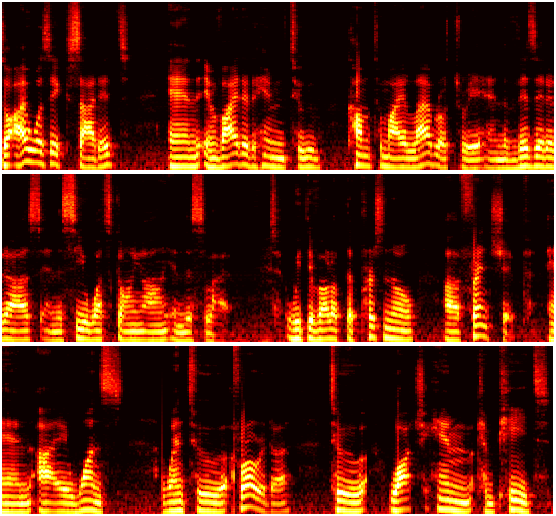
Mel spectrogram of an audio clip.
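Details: Adult male speaker; normal speech.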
